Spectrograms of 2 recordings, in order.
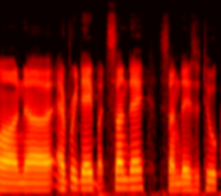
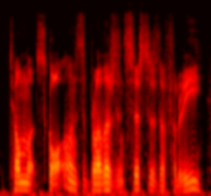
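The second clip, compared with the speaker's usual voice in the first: put-on Scottish accent, soft and low-key; Scottish brogue; 3 semitones lower, 8 dB quieter than usual. Shown as a demonstration. Actor showing why a brogue fails, mock Scottish accent. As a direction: do a quick Scottish burr. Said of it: "the Scottish brogue".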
